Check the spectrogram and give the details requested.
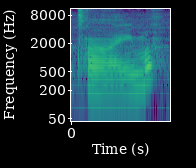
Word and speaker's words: thyme: paprika Italian seasoning some thyme I know some people pronounce it thyme listen the H is silent sometime he has some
